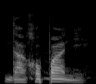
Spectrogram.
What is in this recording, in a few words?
"dañxo-pazì", Apatani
